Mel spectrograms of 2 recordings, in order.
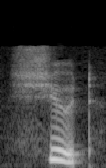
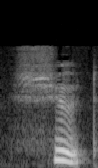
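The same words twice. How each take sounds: No difference in how they are said.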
